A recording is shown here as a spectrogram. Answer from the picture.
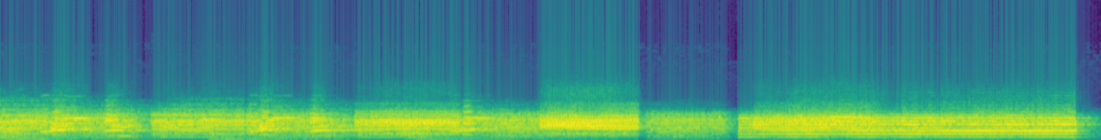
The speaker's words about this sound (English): Mamma mia, somebody has escaped. That's a lunch whistle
